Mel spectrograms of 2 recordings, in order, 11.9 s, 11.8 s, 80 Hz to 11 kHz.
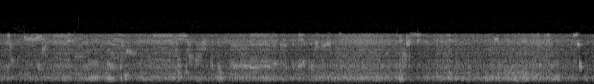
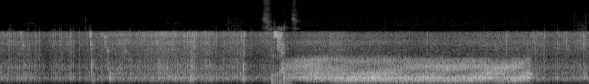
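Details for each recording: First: HF receiver on 80 meters with a non-resonant antenna, no preamp and no attenuation, earthing removed: steady, soft band-limited hiss with no crackle, buzz or pulsing; a relatively quiet, clean band background. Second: HF receiver in a shack with all earthing removed and disconnected, on 20 meters: steady hiss and buzzing crackle with a pulsing rasp; RF interference noise, source unknown.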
